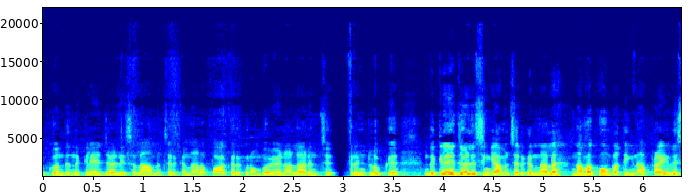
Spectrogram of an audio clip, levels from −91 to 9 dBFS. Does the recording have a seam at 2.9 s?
yes; 1 cut; at 2.9 s

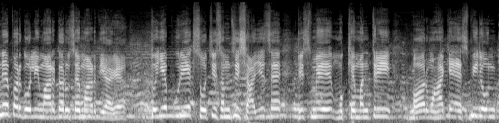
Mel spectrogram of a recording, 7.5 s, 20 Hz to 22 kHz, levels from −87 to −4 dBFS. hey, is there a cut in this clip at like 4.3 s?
no; 0 cuts

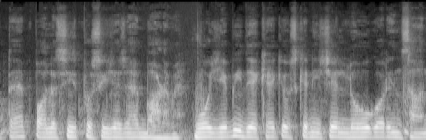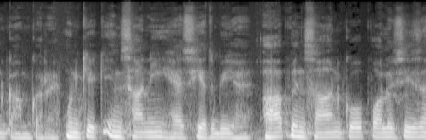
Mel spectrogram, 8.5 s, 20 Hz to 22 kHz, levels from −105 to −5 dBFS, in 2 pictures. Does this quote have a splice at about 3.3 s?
no; 3 cuts; at 1.8 s, 4.7 s, 6.7 s

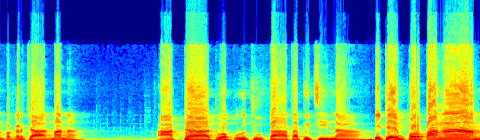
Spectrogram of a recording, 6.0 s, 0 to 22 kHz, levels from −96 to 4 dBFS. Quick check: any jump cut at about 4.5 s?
yes; 1 cut; at 4.5 s

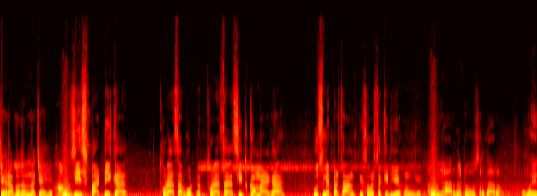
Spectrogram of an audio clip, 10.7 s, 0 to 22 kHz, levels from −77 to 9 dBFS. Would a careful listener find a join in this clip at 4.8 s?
no; 2 cuts; at 1.3 s, 8.5 s

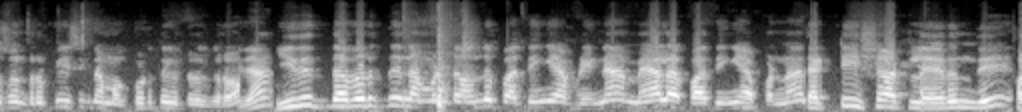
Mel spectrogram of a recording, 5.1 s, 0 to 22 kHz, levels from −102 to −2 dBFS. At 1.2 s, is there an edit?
yes; 1 cut; at 1.2 s

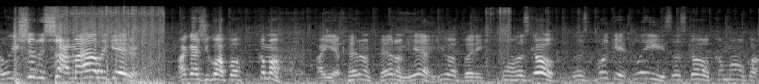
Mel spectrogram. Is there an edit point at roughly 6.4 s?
no; 3 cuts; at 1.6 s, 3.0 s, 4.9 s

